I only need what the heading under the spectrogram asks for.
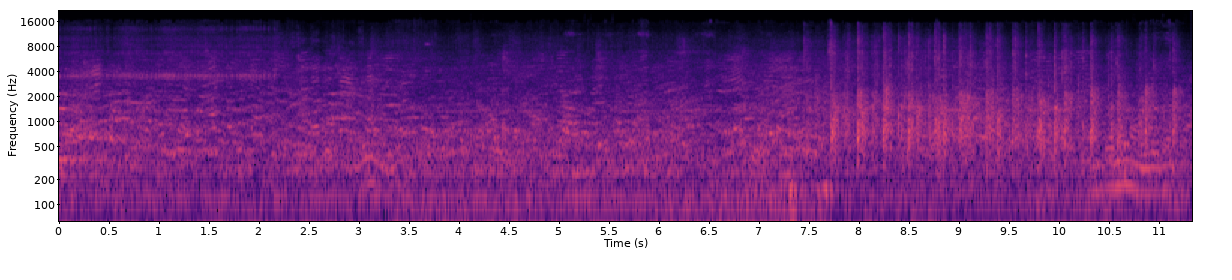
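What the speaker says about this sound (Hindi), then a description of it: "तेज तालियां बजाए सर के लिए प्लीज।" Applause from parents at a school Jashn celebration in honor of a teacher: scattered clapping grows denser over the last few seconds, mixed with crowd chatter and children's voices.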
